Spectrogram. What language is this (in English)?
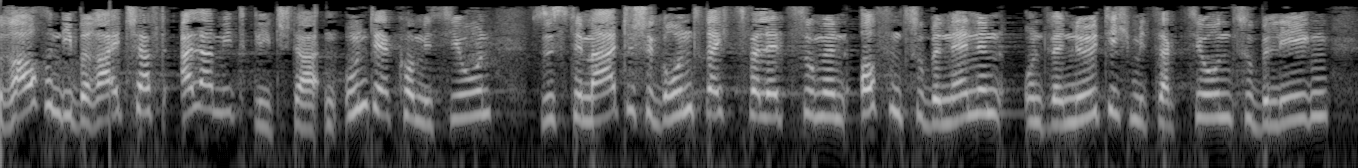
German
